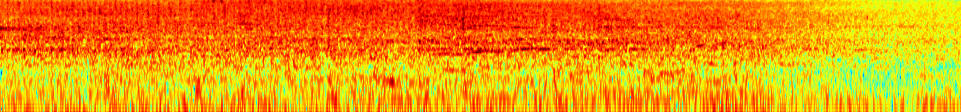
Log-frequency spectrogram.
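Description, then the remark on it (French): Steady, dense roar of passing vehicles on a large avenue in a city centre, engines rumbling continuously with a broad wash of road noise and no pauses. “Quand le bimo s'arrête, nous descendons en plein centre-ville sur une grande avenue.”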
